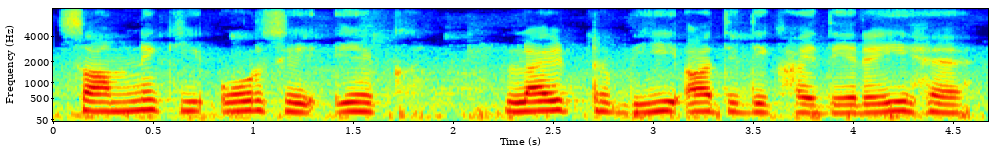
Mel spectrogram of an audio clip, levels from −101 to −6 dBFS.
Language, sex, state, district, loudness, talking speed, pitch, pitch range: Hindi, male, Uttar Pradesh, Shamli, -18 LUFS, 155 wpm, 200 Hz, 180-210 Hz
